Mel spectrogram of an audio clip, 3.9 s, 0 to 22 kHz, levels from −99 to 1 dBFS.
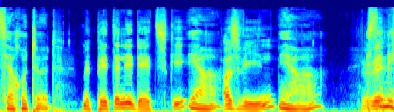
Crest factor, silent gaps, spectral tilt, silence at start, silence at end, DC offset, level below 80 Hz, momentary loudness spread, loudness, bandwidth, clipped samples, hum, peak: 12 dB; none; -6.5 dB/octave; 0 s; 0 s; under 0.1%; -42 dBFS; 10 LU; -22 LUFS; 16 kHz; under 0.1%; none; -8 dBFS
